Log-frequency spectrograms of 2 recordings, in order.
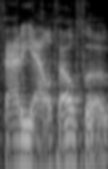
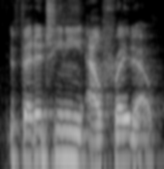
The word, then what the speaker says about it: Fettuccine Alfredo: Real Dipper say, why are you cooking fatty alfalfa? Why are we not cooking a pizza? Oh, so that word is pronounced Fettuccine Alfredo.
